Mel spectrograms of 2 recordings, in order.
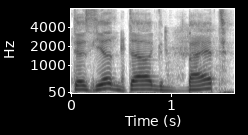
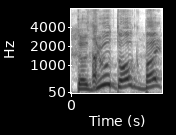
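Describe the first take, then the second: First: It is said in a French accent. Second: It is said in an Indian accent. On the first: The speaker calls it right. "your French accent is probably funnier" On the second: The speaker calls it wrong. "it doesn't work with an Indian accent"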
